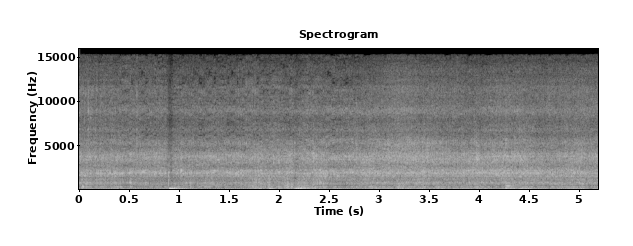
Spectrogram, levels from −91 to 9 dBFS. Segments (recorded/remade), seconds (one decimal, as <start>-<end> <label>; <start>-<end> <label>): 0.0-0.4 recorded; 0.4-2.8 remade; 2.8-5.2 recorded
